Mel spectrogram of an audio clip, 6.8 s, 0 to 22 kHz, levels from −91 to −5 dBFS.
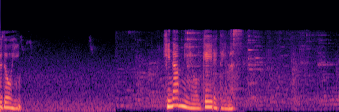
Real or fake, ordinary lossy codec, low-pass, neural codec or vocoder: real; AAC, 48 kbps; 7.2 kHz; none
